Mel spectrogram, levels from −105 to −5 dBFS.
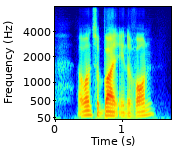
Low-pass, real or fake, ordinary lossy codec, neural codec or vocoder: none; fake; none; codec, 16 kHz, about 1 kbps, DyCAST, with the encoder's durations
